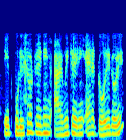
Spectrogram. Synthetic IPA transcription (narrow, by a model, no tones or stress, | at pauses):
ejpulisɔɹtɹeniŋaɹmitɹeniŋɛtɛdoɹidoɹi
